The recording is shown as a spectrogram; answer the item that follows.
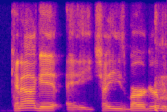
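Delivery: put-on, slow, drawn-out southern drawl. Retelling the other speaker ordering at a drive-through: imitating a southern accent. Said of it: "mimicking, like, southern accents".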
